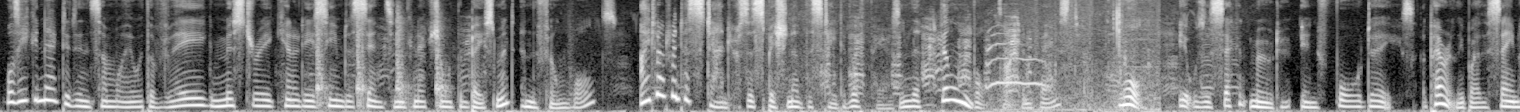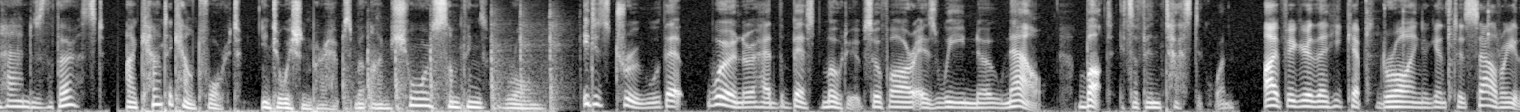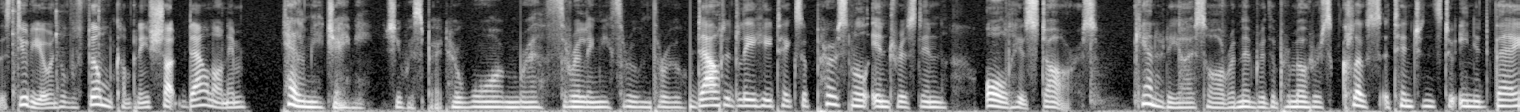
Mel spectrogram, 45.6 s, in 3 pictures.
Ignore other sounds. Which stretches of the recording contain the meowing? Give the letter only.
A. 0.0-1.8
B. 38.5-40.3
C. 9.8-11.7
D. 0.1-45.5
C.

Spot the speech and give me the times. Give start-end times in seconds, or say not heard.
0.1-45.5.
